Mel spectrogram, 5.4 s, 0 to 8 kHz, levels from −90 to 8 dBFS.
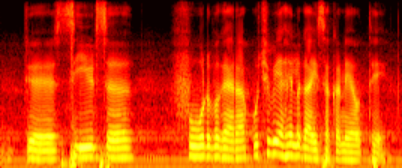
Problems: none marked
